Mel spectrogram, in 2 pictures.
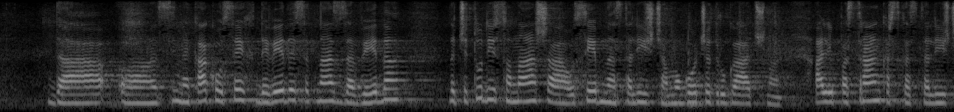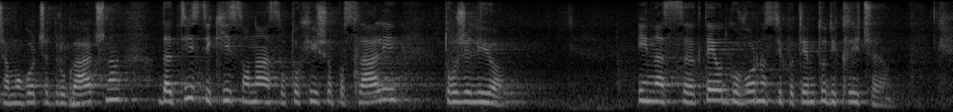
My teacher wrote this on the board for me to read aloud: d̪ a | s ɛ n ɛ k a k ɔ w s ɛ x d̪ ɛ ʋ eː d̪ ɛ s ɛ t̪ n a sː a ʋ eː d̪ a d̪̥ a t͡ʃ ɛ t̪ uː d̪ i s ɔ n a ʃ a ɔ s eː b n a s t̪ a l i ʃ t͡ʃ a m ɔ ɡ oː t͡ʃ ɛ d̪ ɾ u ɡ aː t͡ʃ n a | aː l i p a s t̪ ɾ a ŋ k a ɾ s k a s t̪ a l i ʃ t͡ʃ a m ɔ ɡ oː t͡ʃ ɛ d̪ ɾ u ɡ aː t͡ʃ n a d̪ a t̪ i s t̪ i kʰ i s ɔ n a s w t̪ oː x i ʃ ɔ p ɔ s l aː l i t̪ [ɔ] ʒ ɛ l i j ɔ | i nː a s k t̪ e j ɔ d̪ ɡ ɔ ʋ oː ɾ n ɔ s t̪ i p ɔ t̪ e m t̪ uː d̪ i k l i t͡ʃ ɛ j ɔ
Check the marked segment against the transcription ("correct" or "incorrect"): incorrect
